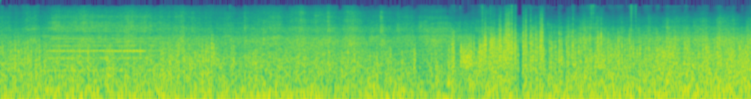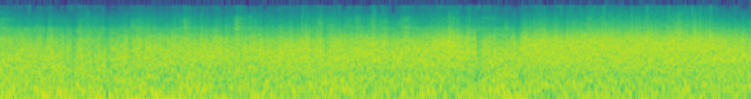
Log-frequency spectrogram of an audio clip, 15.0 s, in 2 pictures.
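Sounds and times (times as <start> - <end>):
train running over steel bridge: 0.0 - 15.0
wind buffeting microphone: 0.0 - 15.0.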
